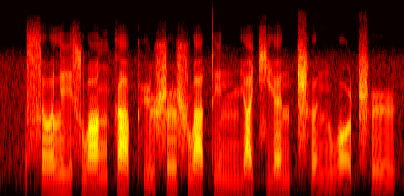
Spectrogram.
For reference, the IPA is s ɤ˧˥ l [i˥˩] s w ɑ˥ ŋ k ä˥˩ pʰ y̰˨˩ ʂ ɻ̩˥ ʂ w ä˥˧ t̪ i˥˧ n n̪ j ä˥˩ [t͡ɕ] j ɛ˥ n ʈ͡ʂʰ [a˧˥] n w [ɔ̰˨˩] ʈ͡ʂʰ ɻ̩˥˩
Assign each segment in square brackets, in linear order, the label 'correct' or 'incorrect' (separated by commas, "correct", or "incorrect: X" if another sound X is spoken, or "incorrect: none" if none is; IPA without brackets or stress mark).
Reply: correct, correct, incorrect: ə˧˥, correct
